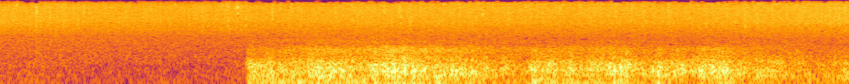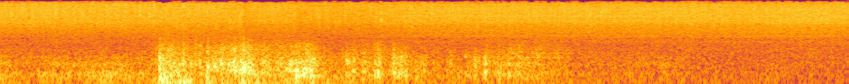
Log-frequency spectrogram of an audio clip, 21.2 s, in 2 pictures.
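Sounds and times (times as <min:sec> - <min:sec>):
distant medium thunder: 0:03.1 - 0:09.9, 0:12.6 - 0:17.8.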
